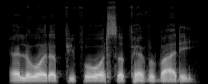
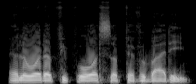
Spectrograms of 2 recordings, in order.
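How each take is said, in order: First: The voice sounds dry with little low-end boost. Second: The voice sounds fuller with boosted low bass. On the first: "let me turn down the bass" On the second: "And turn on the bass"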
